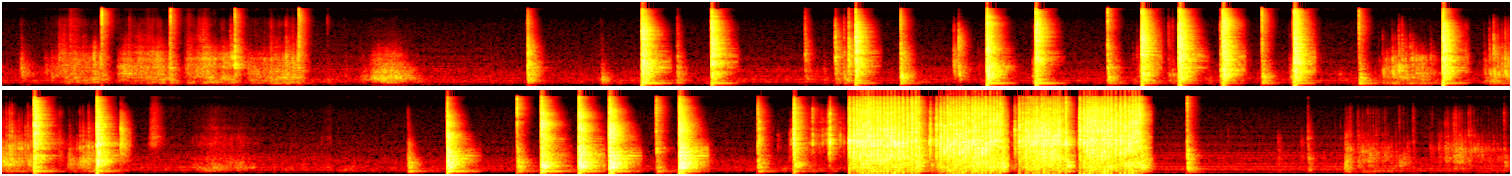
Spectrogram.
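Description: Small magnetic balls clicking and snapping together as rows are pressed onto a slab of balls, in sharp separate clicks that come thick and fast in places. Near the end, about three seconds of dense, continuous rattling of many balls at once.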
